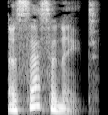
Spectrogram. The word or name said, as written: assassinate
